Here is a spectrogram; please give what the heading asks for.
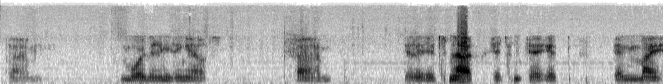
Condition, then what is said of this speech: Parkinson's disease. My voice I'm losing my voice.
